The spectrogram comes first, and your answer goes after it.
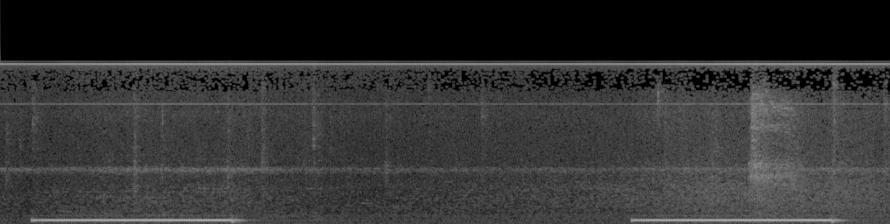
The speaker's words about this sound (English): It's ringing? It does ring a few times.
